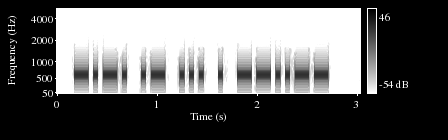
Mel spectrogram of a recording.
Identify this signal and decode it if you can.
Morse code, heard as a keyed tone, about 25 wpm, 600 Hz. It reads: CASE,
